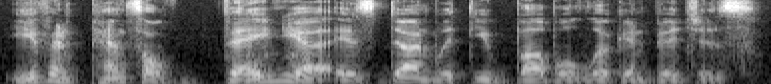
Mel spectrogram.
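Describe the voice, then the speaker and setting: A man's voice: sits low, very animated, unhurried, breathy edge. A man giving profane, taunting reaction commentary on video clips, laughing at the people he mocks.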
